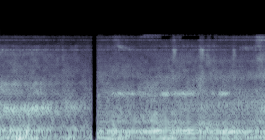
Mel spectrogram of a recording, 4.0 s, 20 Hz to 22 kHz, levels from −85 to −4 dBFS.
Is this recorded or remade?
remade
